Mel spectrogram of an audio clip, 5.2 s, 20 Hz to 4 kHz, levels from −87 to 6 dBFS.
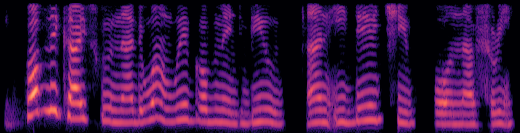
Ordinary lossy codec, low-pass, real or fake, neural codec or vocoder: none; 3.6 kHz; real; none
